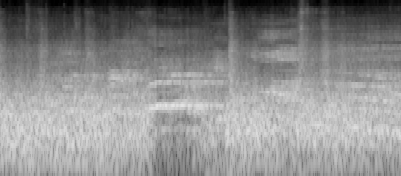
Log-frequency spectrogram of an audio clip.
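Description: A body slams onto a ring mat with a heavy thud.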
